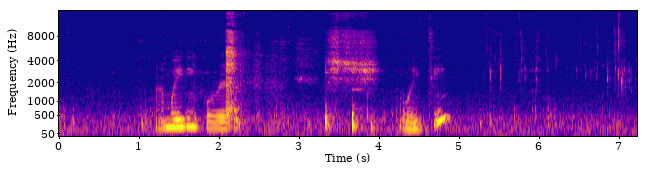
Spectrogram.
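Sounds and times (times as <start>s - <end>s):
speech: 1.3s - 2.6s, 4.3s - 5.0s
hot water poured slowly in a thin trickle into a mix: 5.3s - 7.2s
soft dripping and splashing of water: 5.3s - 7.2s.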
